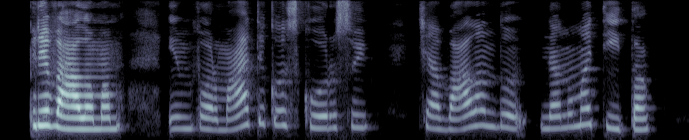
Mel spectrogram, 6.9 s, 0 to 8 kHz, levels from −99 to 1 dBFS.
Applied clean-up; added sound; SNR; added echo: none; none; none; none.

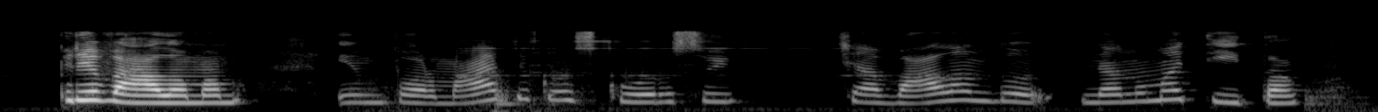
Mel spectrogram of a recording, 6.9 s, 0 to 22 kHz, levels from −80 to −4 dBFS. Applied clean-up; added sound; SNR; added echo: neural separator model SepFormer DNS4.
